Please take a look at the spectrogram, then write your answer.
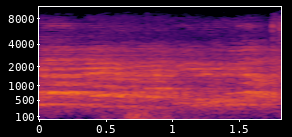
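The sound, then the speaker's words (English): A crowd of Bedford basketball fans chants together, mockingly cheering along with the Merrimack crowd, in a steady, sustained roar, many voices blending into one loud, continuous cheer. “Now, interesting cheer from the Bedford contingent cheering on Merrimack ruthless.”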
